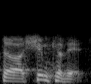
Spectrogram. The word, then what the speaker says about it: Szymkowicz: No, sir, you didn't. But no slack on you. It took me years to finally learn how to say that correctly. It's pronounced Szymkowicz. It's very, very Polish.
